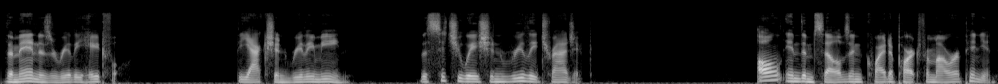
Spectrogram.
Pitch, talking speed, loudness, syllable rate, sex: 120 Hz, 125 wpm, -21 LUFS, 5.6 syllables/s, male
